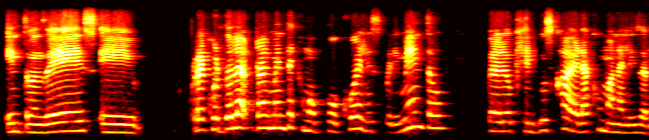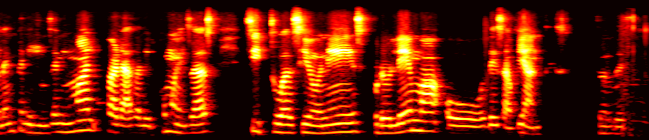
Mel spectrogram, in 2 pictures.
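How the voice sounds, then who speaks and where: A woman's voice: medium pitch, normal speed, dull audio. A young woman student answering in an online class, hesitant and full of fillers. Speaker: university student. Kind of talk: class participation.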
